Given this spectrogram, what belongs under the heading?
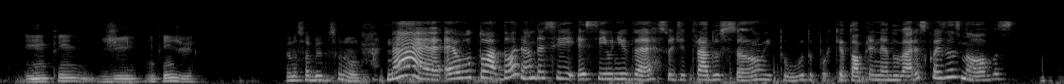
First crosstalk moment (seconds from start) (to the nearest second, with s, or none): none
